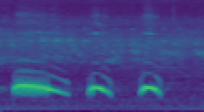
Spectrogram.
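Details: Spotted dove, a lively calling bird used as a training recording to stimulate lazy doves into calling, gives one long mellow coo falling at the end, then two short arched coos in quick succession, with a steady low hum beneath.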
